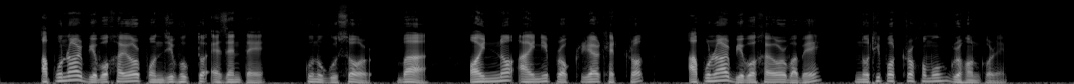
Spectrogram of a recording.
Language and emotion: Assamese, neutral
